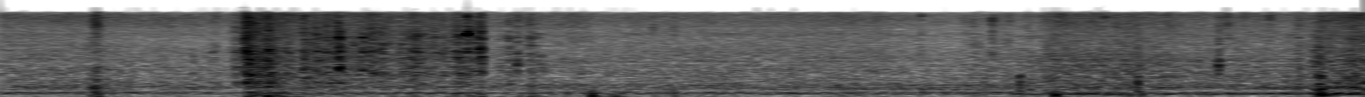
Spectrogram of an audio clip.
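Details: A honey bee swarm is being caught in California. A steady, dense droning buzz of many bees fills the clip, broken by scattered crackles and handling knocks.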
